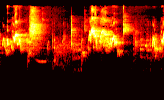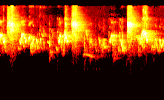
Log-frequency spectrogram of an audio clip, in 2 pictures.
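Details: Male pet budgie indoors during his daily singing routine, a near-continuous stream of rapid chatter, clicks and squeaky whistled notes, with louder scratchy bursts every second or so.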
